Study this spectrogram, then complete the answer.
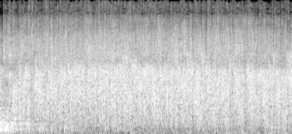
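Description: Sustained audience applause at an academic panel session on agrarian history in Michoacán, Mexico, with dense steady clapping from a crowd, loud and continuous throughout without speech.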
